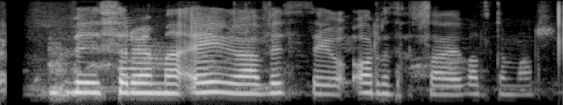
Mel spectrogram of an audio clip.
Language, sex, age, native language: Icelandic, female, 12, Icelandic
